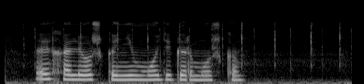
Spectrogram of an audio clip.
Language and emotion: Russian, neutral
